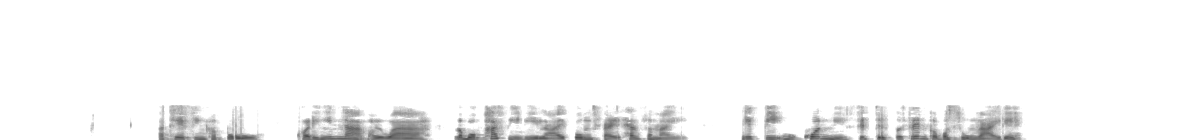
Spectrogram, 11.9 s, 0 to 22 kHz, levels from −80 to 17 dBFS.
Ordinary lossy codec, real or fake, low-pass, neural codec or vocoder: MP3, 32 kbps; fake; 5.4 kHz; codec, 16 kHz, 4 kbps, X-Codec, HuBERT features, trained on balanced general audio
